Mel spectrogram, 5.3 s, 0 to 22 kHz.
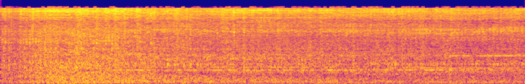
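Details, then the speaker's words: Jeep Comanche first run after 10 years sitting, new fuel pump installed: uneven labouring idle that hunts and sags like it will stall, owner blames very bad old gas; valve cover leaking; rough idle. "oh all right so it runs it freaking runs oh it sounds like he's gonna die it's really bad gas that's in there like really really bad gas"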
